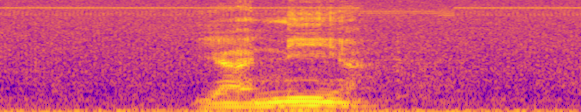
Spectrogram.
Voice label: "small", Kibembe

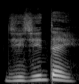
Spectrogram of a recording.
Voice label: "jijiñ tayiñ", Apatani

